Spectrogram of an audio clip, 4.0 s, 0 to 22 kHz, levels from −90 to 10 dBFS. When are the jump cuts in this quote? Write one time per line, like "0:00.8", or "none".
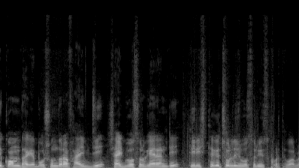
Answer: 0:01.4
0:02.5

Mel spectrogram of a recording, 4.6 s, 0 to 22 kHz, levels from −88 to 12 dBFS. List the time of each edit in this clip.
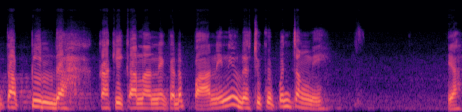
none

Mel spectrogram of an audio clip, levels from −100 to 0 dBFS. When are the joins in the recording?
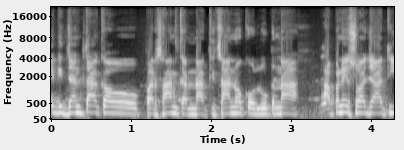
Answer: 0:03.2

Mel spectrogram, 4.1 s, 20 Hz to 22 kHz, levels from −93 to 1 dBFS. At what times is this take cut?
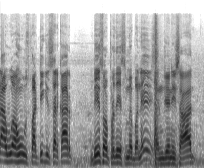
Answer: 0:02.9

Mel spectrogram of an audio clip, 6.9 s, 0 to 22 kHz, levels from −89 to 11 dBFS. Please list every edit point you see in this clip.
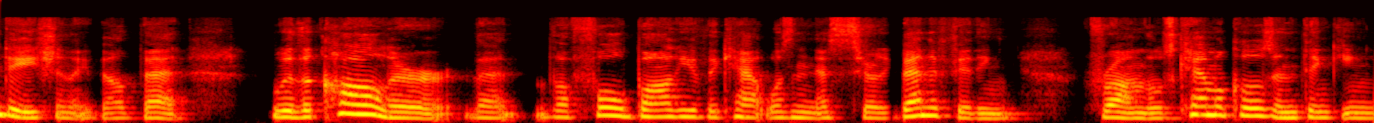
0:04.4

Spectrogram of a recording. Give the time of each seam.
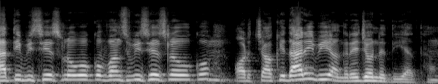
none

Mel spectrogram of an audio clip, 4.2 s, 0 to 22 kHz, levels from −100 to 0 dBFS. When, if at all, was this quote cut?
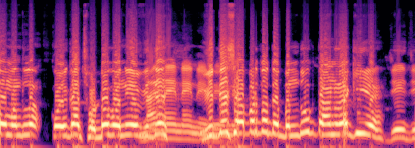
none

